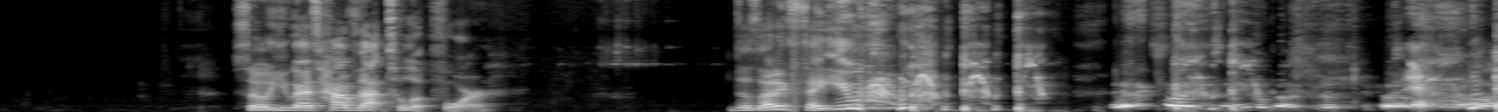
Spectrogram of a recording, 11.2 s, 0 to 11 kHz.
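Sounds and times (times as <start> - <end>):
speech: 1.8 - 3.8, 5.5 - 7.1
person coughing hoarsely: 6.4 - 11.2
raspy throat clearing: 7.1 - 11.2.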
